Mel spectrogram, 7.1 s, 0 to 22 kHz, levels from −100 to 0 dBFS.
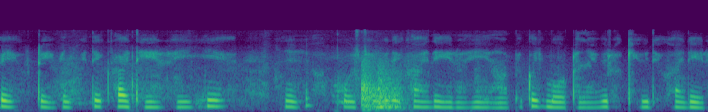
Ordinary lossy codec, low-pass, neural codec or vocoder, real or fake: none; 7.2 kHz; none; real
